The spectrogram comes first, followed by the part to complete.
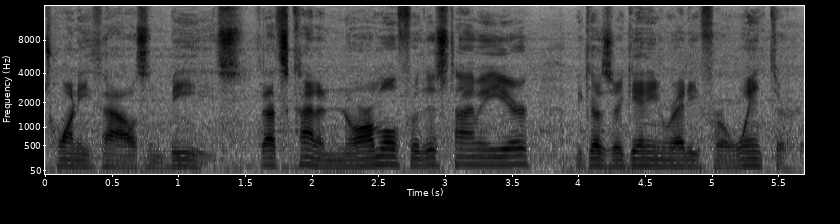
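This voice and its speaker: With music in the background and audible room echo, a man speaks at a moderate pace in a medium pitch with lively intonation. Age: 60s. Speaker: beekeeper. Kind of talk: documentary interview.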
